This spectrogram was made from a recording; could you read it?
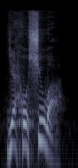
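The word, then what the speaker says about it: Yehoshua (יהושע): There's a longer version, which is Yehoshua.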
